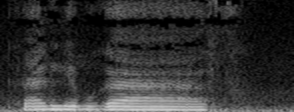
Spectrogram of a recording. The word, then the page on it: galy abgaz: sanlucasquiavini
